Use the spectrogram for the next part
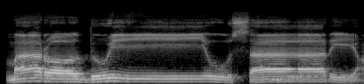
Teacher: Dumah tanwin bertemu dengan huruf ya, bacaan idgham bi gunnah masuk dengan mendengung. Jadi langsung masuk ke huruf ya dan mendengung ditahan biar tampak mendengungnya.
